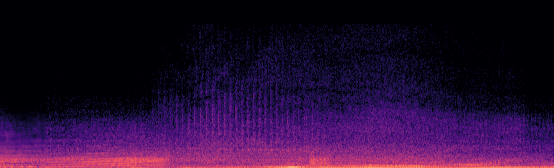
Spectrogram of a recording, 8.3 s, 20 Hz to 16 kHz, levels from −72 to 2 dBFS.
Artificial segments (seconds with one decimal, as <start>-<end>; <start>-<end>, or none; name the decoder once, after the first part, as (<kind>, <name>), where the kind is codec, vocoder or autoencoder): 0.0-0.7 (vocoder, Vocos)

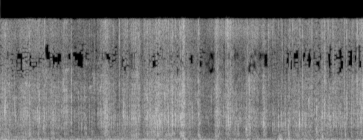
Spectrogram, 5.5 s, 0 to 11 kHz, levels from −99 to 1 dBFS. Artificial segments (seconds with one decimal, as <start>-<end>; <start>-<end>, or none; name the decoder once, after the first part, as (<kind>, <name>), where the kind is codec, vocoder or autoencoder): 3.1-4.1 (vocoder, Vocos)

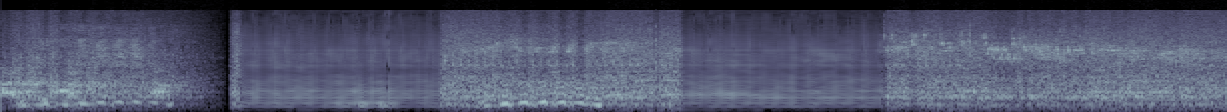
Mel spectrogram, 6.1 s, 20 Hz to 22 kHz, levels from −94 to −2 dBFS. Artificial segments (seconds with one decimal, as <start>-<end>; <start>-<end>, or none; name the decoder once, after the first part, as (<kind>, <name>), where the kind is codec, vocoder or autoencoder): 1.2-2.2 (vocoder, BigVGAN v2); 3.4-4.4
